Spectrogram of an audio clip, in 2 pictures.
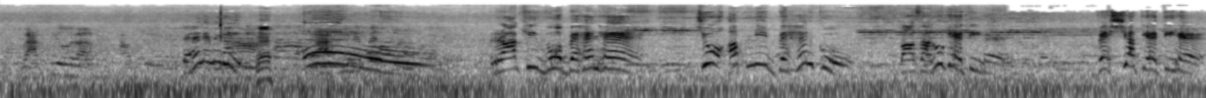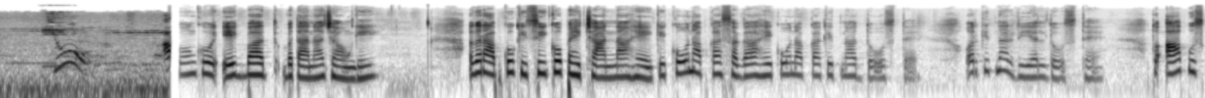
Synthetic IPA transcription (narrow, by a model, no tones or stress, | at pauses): ʋaːiɦoːɾaː | bɛɦɛnɦɛmeːɾio | ɾaːkʰiʋobɛɦɛnɦɛ̃ː | d͡ʒoːʔɐpnibɛɦənko | baːzaːɾũkɛɦt̪iɦɛː | ʋeːʃjakɛɦt̪iɦɛːd͡ʒoː | õkoʔeːk̚baːt̪bɐt̪aːnat͡ʃaːɦõːŋɡeː | ɐɡəɾaːp̚kokɪsikopɛɦt͡ʃaːnːaɦɛkekɔːnaːp̚kasɐɡaɦɛkɔːnaːp̚kakɪt̪nad̪oːst̪ɦɛ̰ː | ɔːɾkɪt̪naɾiːjəld̪oːst̪ɦɛː | t̪oʔaːpʊs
